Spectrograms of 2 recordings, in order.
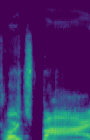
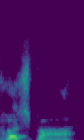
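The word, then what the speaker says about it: chutzpah: yes not just AG there's a c in front so it's not ch ch though we say here it's silent like like ponix the positive version version of hpah which is more likely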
